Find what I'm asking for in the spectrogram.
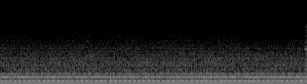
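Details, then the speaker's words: Dirty microwave being assessed for repair: steady low mains hum with even fan whir until switch-off, turntable turning; electronics, transformer and motor all fine, fully functional, just filthy. "that's turning the how you call it, the table, so it's fully functional."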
